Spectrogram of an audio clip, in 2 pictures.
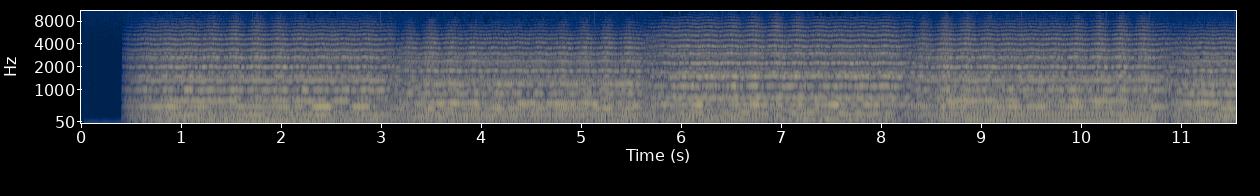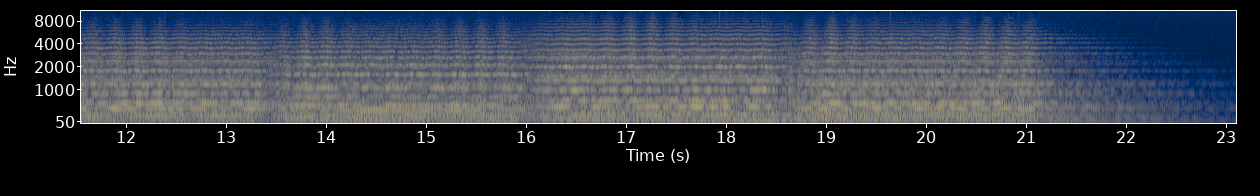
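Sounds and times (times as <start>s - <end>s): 
Korg M1R synthesizer: 0.4s - 23.0s.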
